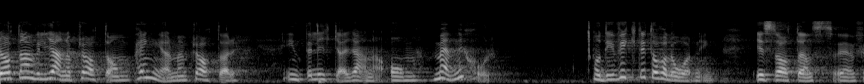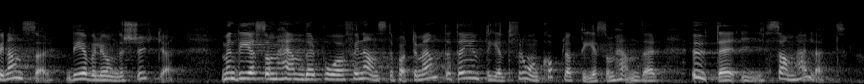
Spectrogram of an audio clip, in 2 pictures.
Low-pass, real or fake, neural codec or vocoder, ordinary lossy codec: none; real; none; none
